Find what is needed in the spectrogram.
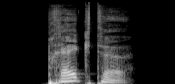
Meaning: inflection of prägen: 1. first/third-person singular preterite 2. first/third-person singular subjunctive II
- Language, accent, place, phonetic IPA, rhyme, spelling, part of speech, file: German, Germany, Berlin, [ˈpʁɛːktə], -ɛːktə, prägte, verb, De-prägte.ogg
